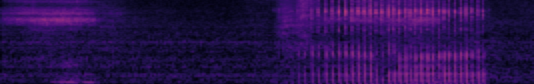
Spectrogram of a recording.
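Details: English Bulldog snoring during sleep; a loud, rapid, rattling, fluttering snore on each breath, lasting about two seconds.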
